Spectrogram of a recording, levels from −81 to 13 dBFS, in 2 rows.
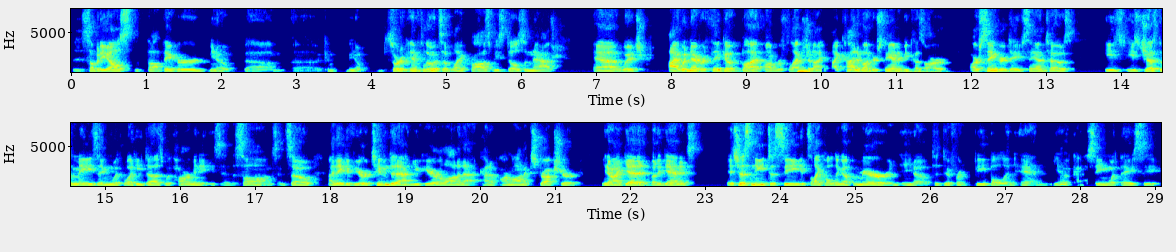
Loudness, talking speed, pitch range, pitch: -24 LUFS, 225 wpm, 95-110 Hz, 100 Hz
